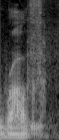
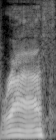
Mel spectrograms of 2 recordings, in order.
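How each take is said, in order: First: The word is said with a British pronunciation. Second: The word is said with an American pronunciation. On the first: "but the British say" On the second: "I would say, as I think John Steinbeck probably said"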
